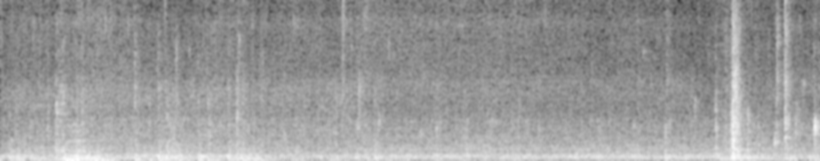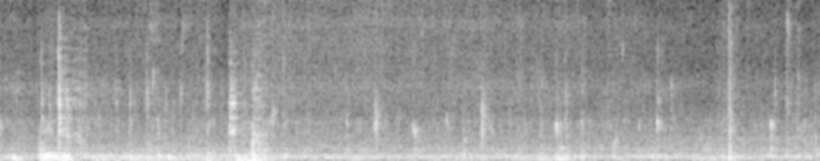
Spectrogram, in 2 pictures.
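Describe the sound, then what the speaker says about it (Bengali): Palm fruit fritters (tal bora) frying in hot oil make a soft, continuous bubbling sizzle heard from a short distance, fairly quiet, with a few brief clinks and knocks partway through and no talking. "আর এই যে ভাজা হচ্ছে"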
